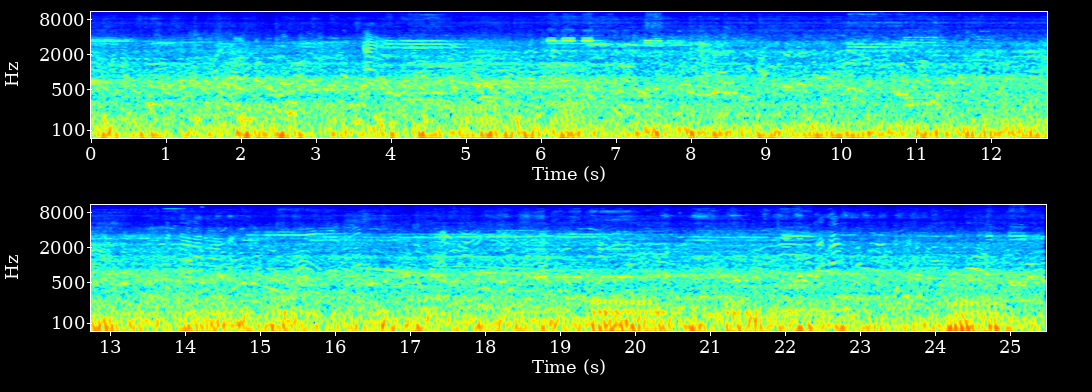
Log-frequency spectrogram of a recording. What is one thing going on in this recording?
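A large outdoor crowd chatters and cheers loudly.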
